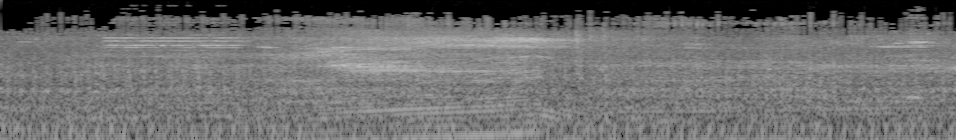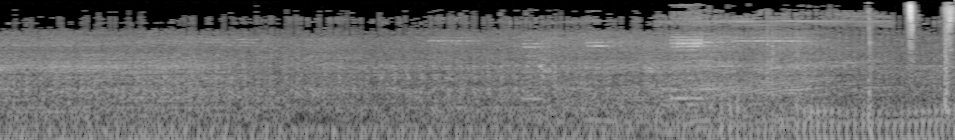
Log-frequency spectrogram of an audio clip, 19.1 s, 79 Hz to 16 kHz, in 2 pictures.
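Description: Royal Enfield Classic 350's single-cylinder engine running at a standstill among city traffic, a steady low engine sound with other vehicles around it.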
